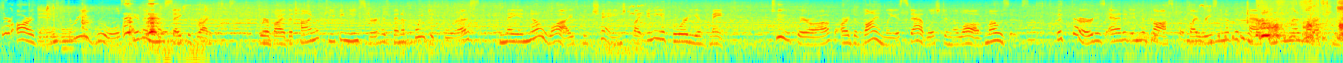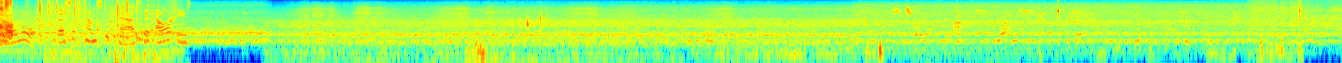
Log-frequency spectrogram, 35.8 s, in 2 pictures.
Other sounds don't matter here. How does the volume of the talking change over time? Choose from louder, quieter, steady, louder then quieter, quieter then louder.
steady.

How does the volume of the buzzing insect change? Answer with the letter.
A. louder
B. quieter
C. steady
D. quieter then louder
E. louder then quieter
C.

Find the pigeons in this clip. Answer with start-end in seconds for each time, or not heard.
14.9-20.4.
